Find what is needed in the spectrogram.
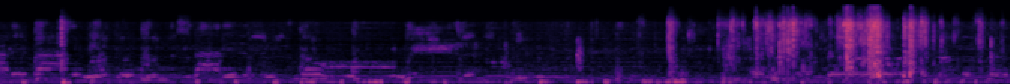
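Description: A trading-card pack's plastic wrapper being torn open and crinkled by hand, loudest over the last two seconds, after a few light clicks of cards being handled. Quiet background music plays throughout.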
